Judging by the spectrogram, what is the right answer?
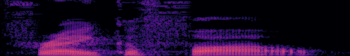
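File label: "Francophile", English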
